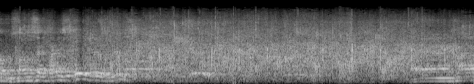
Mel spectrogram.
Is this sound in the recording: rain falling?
no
